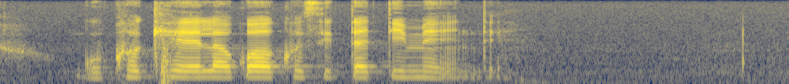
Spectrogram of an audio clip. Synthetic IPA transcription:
k̬ukʰɔkʰɛlak̬ʼwakʰɔsitʼatʼimɛ̰ːndʱɛ̰

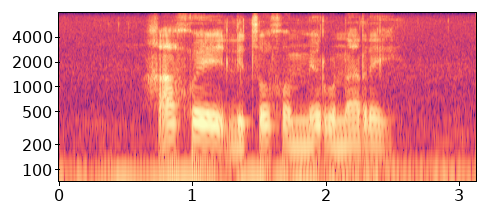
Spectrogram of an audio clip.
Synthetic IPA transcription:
χaχwɛlɪt͡sɔχɔm̩mɪrʊnarɪ

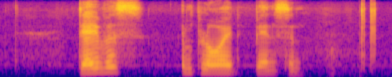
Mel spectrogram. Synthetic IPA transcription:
d̥evəs | ɛ̃mpʰlɔɪdbɛ̃nsə̃n

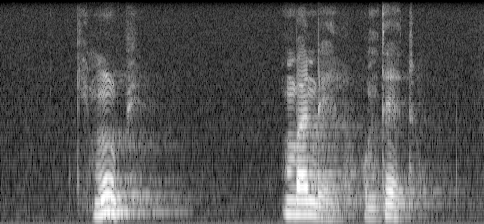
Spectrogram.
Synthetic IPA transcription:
ŋimupʰi̥ | um̩ɓandʱɛlɔkom̩tʰɛːtʰɔ̥

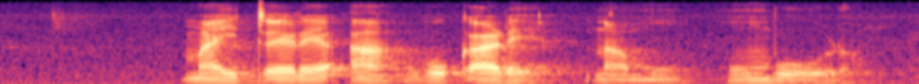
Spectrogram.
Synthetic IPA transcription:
maitʼɛɺɛʔaβukʼaɺɛnamuɦumbuːɺɔ

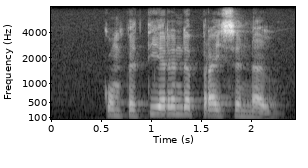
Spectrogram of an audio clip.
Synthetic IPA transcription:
kɔmpətiəɾəndəprʔɐjsənɐw

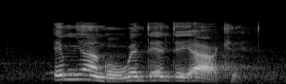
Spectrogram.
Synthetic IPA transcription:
em̩ɲaŋɡʱɔwɛntʼɛntʼɛjaːkʰɛ

